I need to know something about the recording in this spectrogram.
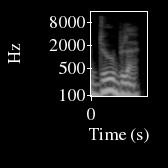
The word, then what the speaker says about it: double: in French broke music they're called the dubla it looks like the word double but since this French they pronounce it and so what it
